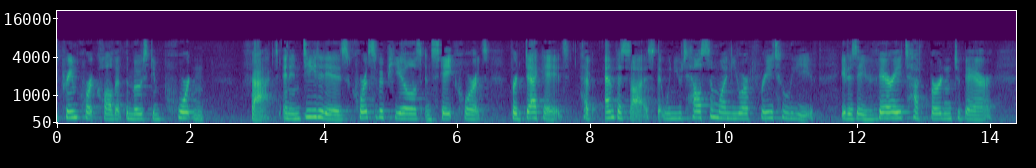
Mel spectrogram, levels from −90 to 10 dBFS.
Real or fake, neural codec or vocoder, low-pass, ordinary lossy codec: real; none; 7.2 kHz; MP3, 32 kbps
